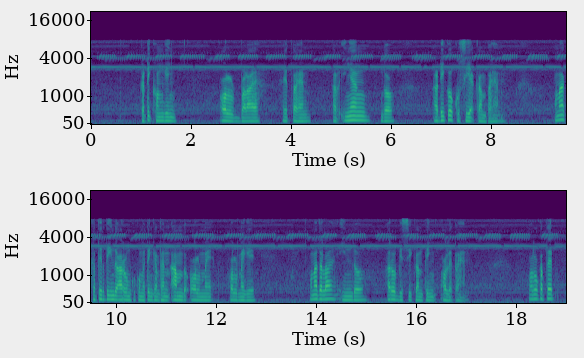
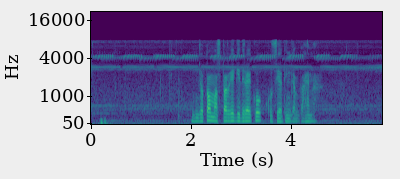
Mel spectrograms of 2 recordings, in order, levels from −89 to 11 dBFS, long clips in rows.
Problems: none marked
